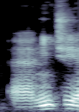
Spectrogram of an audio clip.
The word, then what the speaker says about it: Nietzsche: So Friedrich Nietzsche, Nietzsche, as Americans say.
